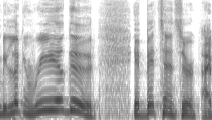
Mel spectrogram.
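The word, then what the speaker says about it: Bittensor: By the way, you know how long it took Rob to finally pronounce bit tensor correctly? About seven months. Seven month. What was he calling it? He kept calling it bitten, sir.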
